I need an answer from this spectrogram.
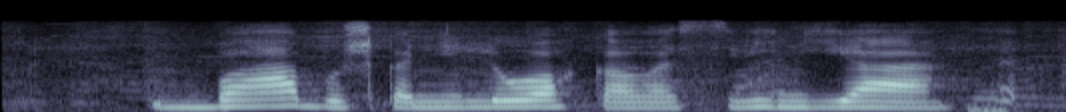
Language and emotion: Russian, neutral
